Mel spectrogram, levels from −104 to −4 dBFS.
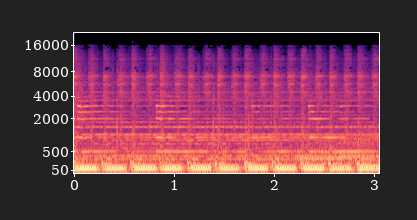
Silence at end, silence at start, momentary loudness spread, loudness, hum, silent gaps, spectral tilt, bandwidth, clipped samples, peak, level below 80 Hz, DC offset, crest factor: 0 s; 0 s; 2 LU; -14 LUFS; none; none; -5.5 dB/octave; 12.5 kHz; under 0.1%; 0 dBFS; -18 dBFS; under 0.1%; 12 dB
